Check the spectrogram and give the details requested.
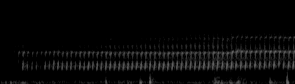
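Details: Waterslager canary, a song canary breed whose voice is likened to dripping and flowing water, giving a low, soft, rapidly pulsed rolling trill that swells gradually and lifts slightly in pitch over three seconds, with faint clicks beneath.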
